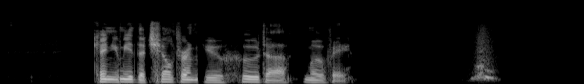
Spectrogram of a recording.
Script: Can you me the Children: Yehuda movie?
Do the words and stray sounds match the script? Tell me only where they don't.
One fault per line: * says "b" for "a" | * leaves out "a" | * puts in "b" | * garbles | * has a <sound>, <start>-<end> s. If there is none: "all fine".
* has a whoosh, 4.6-5.0 s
